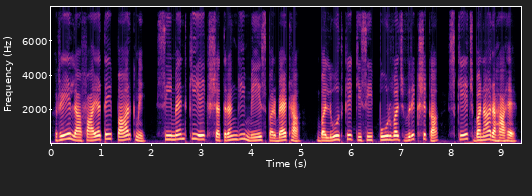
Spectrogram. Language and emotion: Hindi, neutral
